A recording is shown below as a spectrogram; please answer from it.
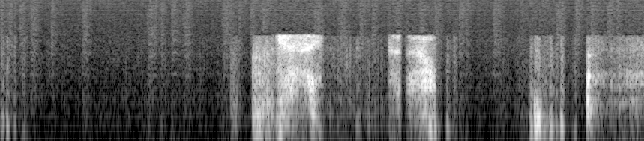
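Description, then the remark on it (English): A dog named Gizmo whimpers in three short, whiny bursts separated by brief pauses, moderately loud, as its owner tries to get it to sit down, with no one talking over it. “I'm trying to get my dog to sit down.”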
